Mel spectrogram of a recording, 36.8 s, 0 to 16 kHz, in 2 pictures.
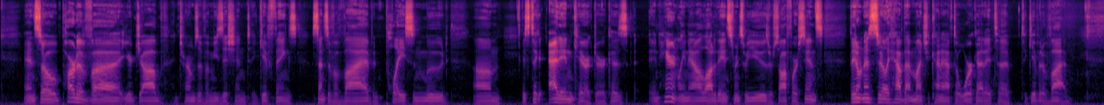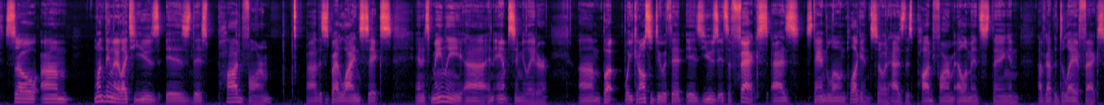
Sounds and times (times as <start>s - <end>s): Speech: 0.4s - 17.9s, 18.5s - 36.8s.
